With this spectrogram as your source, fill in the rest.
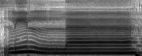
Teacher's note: Hai Lila lamjalalah nya dibunyikan secara Taro klik Kenapa tarqiq karena huruf sebelumnya yang lam barisnya kasrah jadi bacanya tipis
